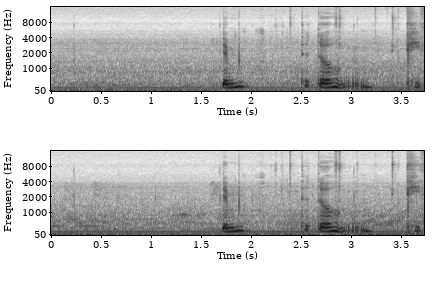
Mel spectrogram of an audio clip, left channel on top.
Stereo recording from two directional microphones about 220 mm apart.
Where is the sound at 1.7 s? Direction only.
Centre (ahead or behind).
